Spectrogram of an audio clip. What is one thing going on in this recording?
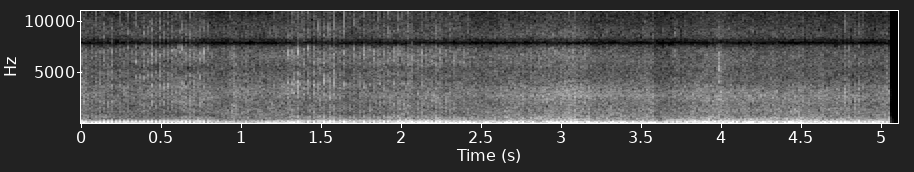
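A motorcycle engine roars loudly, then rumbles as it moves away.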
